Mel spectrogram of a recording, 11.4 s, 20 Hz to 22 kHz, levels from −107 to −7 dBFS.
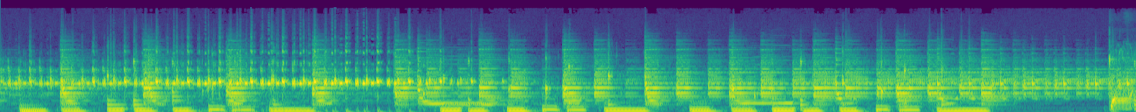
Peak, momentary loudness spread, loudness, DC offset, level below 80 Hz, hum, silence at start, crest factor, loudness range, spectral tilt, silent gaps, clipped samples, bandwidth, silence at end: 0 dBFS; 6 LU; -15 LUFS; under 0.1%; -22 dBFS; none; 0 s; 14 dB; 4 LU; -8 dB/octave; none; under 0.1%; 6.6 kHz; 0 s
